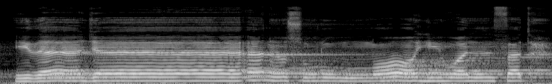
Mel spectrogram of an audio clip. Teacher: हा को वस्त हलक से अदा करेंगे।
